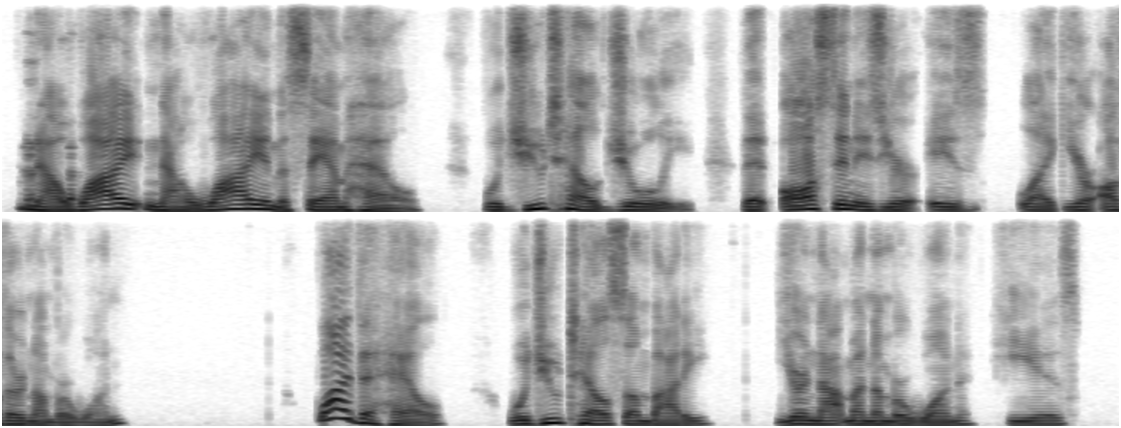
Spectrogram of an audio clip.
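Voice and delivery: passive, quietly angry. Speaker launches into a rant, with passive, quiet anger. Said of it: "the passive, quiet anger in my voice".

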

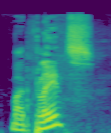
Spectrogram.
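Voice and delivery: blend of Italian, Russian, Irish. Correcting a listener who misheard the word plants: weird Italian, Russian, Irish accent. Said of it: "a weird Italian, Russian, possibly Irish accent".

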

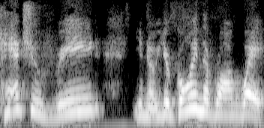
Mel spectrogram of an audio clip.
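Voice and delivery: put-on loud yelling in an elderly woman's voice. Retelling a grocery store scene: imitating an elderly lady screaming. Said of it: "this elderly lady screamed at me almost at the top of her lungs".

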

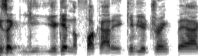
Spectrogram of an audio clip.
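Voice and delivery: put-on hostile, aggressive ranting man voice. Retelling a man at the bar ordering the comic out, retelling a hostile rant. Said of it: "he like gave me all this shit".

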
